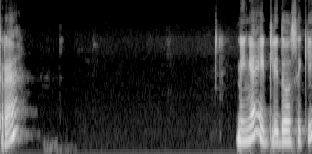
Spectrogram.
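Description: A voice narrating in Tamil, broken by about two and a half seconds of dead silence, with one short click just before the voice resumes.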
